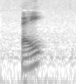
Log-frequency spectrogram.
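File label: "béi", Cantonese; for; 俾; bei2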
